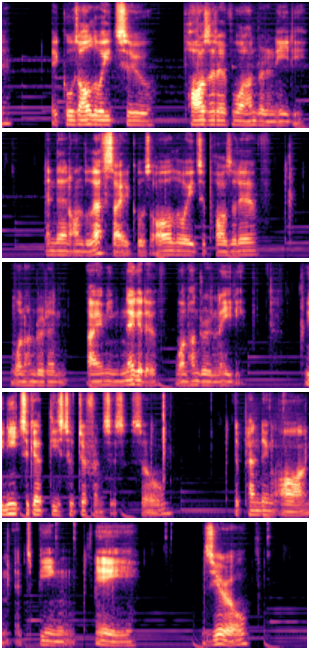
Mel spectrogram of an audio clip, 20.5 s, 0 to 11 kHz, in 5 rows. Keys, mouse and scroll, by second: 14.4 Escape, 15.3 click, 16.0 click, 16.3 Delete, 17.3 click, 17.6 right click, 18.6 click, 19.6 click.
